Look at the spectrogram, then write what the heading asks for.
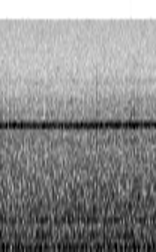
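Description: A train running with a steady low rumble, and a single high-pitched whine that holds one unchanging pitch over it.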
